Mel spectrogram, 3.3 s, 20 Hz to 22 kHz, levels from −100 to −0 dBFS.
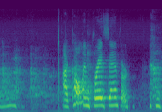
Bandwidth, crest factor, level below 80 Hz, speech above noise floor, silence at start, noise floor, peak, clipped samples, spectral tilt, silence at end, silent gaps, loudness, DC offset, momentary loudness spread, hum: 8.6 kHz; 16 dB; -62 dBFS; 27 dB; 0 s; -49 dBFS; -10 dBFS; under 0.1%; -6 dB/octave; 0 s; none; -23 LUFS; under 0.1%; 20 LU; none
